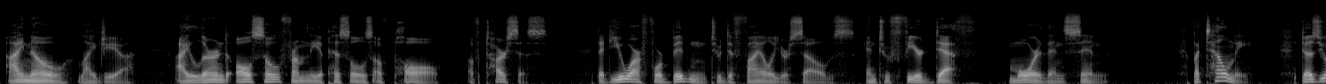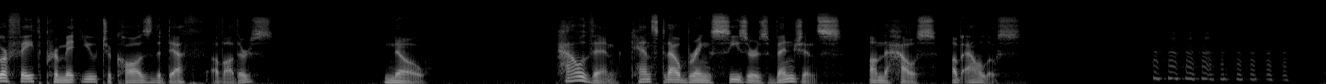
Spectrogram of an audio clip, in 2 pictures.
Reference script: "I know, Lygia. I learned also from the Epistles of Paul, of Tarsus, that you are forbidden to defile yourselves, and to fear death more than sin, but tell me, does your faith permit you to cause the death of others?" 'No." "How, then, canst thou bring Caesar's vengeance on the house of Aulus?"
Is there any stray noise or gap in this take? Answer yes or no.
yes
